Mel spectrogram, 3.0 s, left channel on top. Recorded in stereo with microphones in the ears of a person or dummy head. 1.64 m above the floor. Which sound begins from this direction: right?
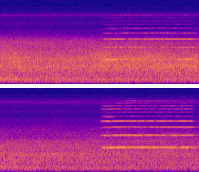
A violin, at 1.5 s.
